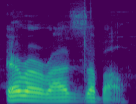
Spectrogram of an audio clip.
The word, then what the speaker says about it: Irarrazabal: Andrea, it took me a while to pronounce this name. Irarrazabal. It's Irarrazabal.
